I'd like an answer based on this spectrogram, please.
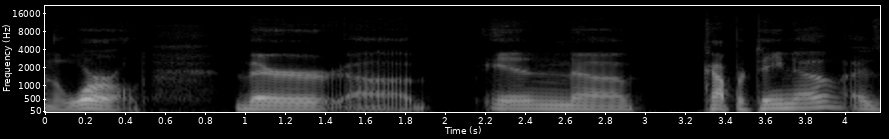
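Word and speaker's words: Cupertino: They're uh in Capertino is how you pronounce it.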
